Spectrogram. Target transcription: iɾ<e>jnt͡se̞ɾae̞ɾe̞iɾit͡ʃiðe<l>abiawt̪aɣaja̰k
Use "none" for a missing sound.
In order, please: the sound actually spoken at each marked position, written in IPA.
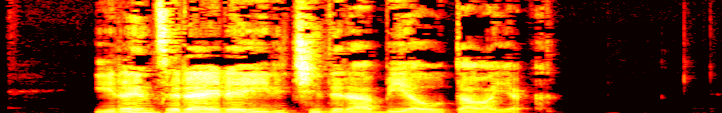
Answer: a, ɾ

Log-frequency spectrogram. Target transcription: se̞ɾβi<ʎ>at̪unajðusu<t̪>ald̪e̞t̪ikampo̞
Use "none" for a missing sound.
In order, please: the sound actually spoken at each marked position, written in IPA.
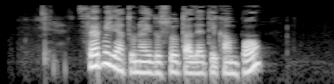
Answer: ʎ, t̪

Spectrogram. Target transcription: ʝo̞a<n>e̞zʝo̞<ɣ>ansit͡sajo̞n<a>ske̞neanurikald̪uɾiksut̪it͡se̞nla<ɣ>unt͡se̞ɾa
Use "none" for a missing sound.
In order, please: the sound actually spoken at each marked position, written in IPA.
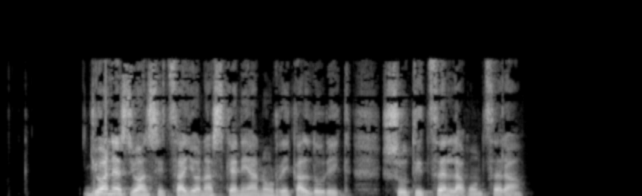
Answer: n, none, a, ɣ

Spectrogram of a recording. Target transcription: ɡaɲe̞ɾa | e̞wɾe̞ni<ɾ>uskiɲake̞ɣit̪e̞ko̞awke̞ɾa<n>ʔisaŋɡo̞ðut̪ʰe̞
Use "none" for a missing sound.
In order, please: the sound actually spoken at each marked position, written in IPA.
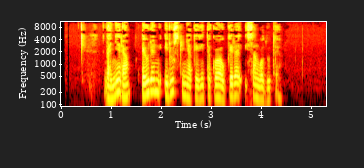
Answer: ɾ, none

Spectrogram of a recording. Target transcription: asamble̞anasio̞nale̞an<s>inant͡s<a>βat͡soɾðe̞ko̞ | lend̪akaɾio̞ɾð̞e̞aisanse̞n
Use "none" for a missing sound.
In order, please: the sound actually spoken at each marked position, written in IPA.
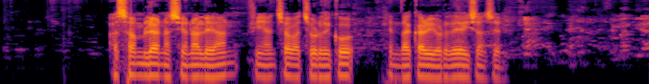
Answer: f, a

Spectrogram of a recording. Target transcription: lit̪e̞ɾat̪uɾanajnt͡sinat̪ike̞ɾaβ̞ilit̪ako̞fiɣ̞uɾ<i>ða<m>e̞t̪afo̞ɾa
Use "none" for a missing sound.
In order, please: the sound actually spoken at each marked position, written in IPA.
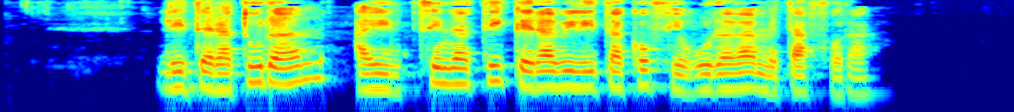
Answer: a, m

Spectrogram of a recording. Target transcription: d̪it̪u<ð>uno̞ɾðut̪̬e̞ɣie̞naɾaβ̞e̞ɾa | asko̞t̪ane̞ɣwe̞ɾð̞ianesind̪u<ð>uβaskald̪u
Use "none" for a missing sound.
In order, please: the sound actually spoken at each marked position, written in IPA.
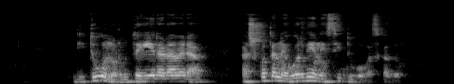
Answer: ɣ, ɣ

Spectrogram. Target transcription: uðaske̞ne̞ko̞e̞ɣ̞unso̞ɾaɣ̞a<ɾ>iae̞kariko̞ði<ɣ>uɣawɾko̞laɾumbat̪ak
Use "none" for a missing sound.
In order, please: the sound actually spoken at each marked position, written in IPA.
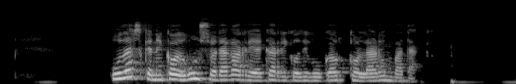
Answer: r, ɣ

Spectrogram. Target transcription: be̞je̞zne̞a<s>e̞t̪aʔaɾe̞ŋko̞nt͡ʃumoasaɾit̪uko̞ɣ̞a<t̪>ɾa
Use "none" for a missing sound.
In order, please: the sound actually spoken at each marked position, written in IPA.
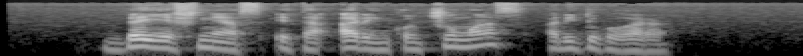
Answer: s, none

